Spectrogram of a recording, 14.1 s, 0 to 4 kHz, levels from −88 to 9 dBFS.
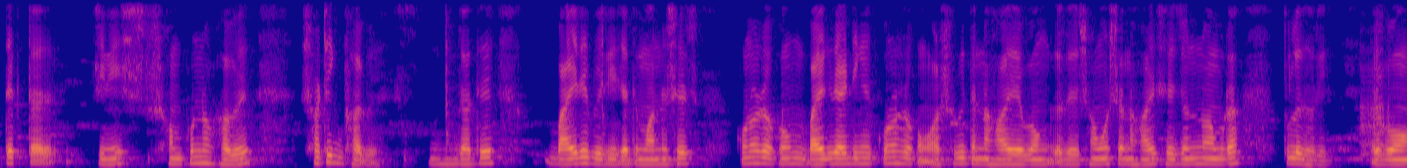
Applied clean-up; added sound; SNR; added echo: none; none; none; none.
